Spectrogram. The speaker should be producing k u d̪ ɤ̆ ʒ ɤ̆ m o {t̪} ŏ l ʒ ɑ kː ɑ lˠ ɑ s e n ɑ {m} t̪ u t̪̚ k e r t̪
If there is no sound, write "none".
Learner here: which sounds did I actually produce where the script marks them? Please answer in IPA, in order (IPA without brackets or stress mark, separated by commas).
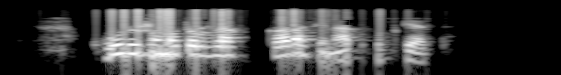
t̪, none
